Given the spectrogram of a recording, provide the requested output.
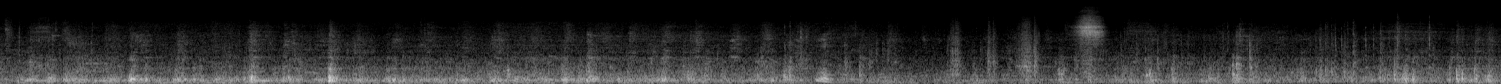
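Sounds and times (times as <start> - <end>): railway carriage low rumble: 0.0 - 15.0
wheels clacking over rail joints: 0.0 - 15.0.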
